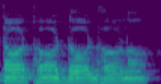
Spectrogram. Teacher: ट पूरा वर्ग, ट ठ ड ढ ण, र और श, ये मूर्धा के द्वारा उच्चारित होते हैं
